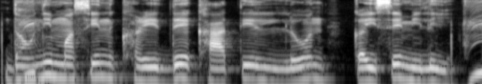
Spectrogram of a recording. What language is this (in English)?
Bhojpuri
